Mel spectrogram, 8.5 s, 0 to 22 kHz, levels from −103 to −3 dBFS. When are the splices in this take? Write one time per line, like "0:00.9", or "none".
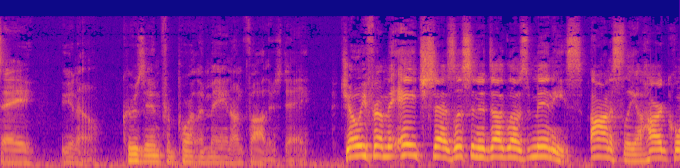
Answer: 0:04.2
